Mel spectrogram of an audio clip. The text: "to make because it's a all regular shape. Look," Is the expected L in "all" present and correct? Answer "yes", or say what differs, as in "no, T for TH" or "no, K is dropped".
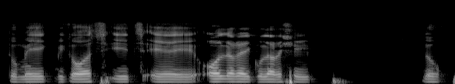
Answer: yes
